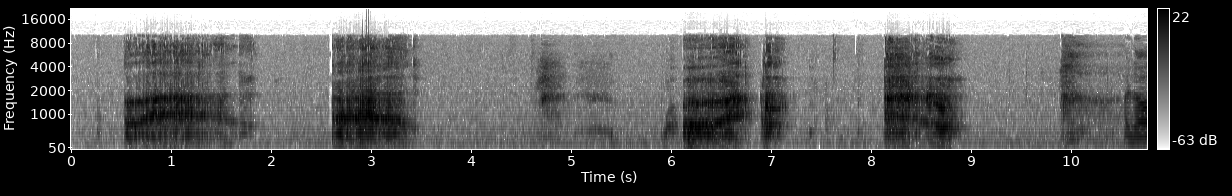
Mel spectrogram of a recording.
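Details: Deliberate, voluntary burping done out of boredom, without having had any soda: five loud, long, croaking belches over about ten seconds, with short gaps between.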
